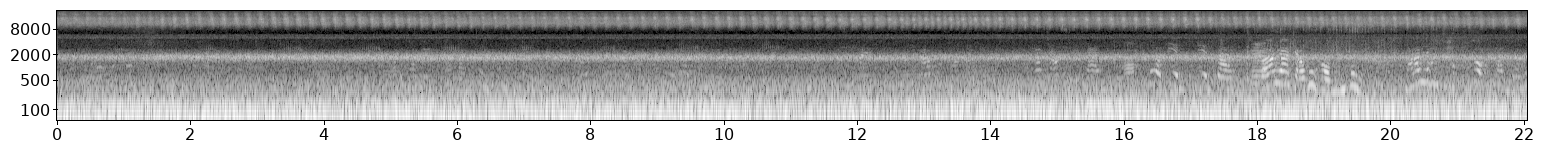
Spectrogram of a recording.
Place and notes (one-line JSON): {"title": "北投區關渡里, Taipei City - Environmental sounds", "date": "2014-03-18 20:10:00", "description": "Frogs sound, Traffic Sound, Environmental Noise, Bicycle Sound, Pedestrians walking and running through people\nBinaural recordings\nSony PCM D100+ Soundman OKM II SoundMap20140318-6)", "latitude": "25.12", "longitude": "121.46", "timezone": "Asia/Taipei"}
